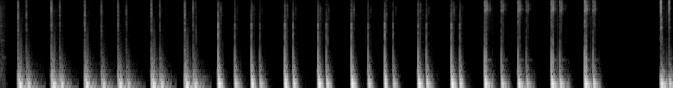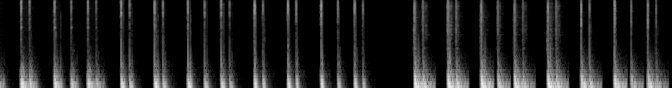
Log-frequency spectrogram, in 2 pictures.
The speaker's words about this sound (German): Und dann gibt es pro Kategorie auch noch drei verschiedene Sounds, die du mit diesem Drehregler hier auswählen kannst. Wir gehen mal in die Bassdrum rein. Zuerst Wood, dann Metal, Mechanics und Body.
